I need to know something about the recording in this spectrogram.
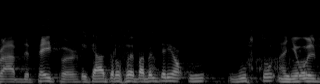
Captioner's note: speaking spanish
